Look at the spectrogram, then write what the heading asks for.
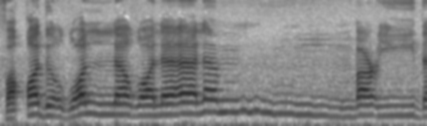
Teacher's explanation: فقد دال میں قلقلہ ہوگا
